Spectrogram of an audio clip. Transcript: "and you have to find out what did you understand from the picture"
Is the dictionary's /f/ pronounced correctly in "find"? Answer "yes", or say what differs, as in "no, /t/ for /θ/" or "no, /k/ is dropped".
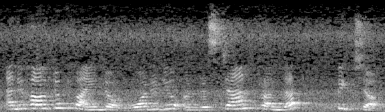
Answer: yes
